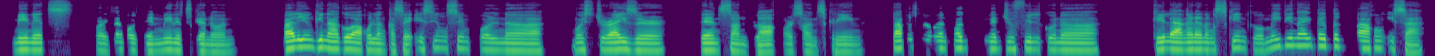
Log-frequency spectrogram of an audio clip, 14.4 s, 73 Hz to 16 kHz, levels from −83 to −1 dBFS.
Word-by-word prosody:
minutes. 140 -1 +1 0.2
For 130 - -2
example, 140 +3 -3
10 120 0 -2
minutes 135 -1 -1
gano'n. 115 -2 -2 0.5
Bale 160 +4 +8
yung 180 -1 -1
ginagawa 150 -4 +5
ko - - -1
lang 130 -1 0
kasi 120 0 -1
is 145 -1 -3
yung 160 -1 -8
simple 145 -3 -3
na 130 -1 +1 0.3
moisturizer, 140 -2 +2 0.4
then 135 0 +4
sunblock 115 -3 +1
or 120 - -5
sunscreen. 115 0 -4 0.3
Tapos, 160 +3 +3
naman 165 -2 -5
'pag 160 -1 +1 0.2
medyo 150 0 -4
feel 145 -1 -4
ko 140 0 -5
na, 135 -1 +1 0.6
kailangan 145 -1 +5
na 140 - +3
ng 140 - -4
skin 165 +3 -2
ko 130 -2 -5
may 170 +6 -2
dinadagdag 200 -2 0
pa 160 -2 +5
kong 165 -1 -4
isa, 110 -8 +1
140 Hz, 160 wpm, -25 LUFS, 130-155 Hz, 0.6 s, Bale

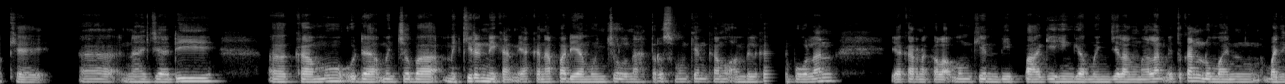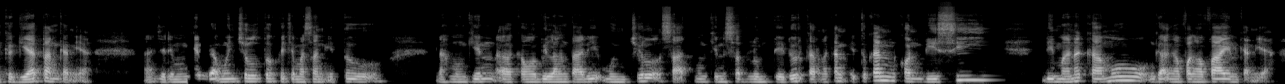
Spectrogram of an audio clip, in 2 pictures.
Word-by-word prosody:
oke, 125 -1 -4 0.6
eee, 125 -1 -2 0.2
nah 120 0 -1
jadi, 140 +5 +2 0.6
eee, 125 -1 +2
kamu 130 +4 +2
udah 125 -1 +4
mencoba 125 -1 +2
mikirin 145 +4 +2
nih 125 - +4
kan 115 - 0
ya, 125 - +1
kenapa 125 +2 +2
dia 125 -1 +5
muncul? 120 +1 -1
Nah 120 0 -5
terus - - -3
mungkin 130 +1 -3
kamu 130 0 -1
ambil 120 0 -1
kesimpulan, 150 +1 -1 0.5
ya 120 - 0
karena 120 -1 0
kalau 115 0 +3
mungkin 125 -1 -1
di 125 0 -1
pagi 120 0 +1
hingga 125 0 +2
menjelang 120 0 +1
malam 125 +3 +2
itu 120 - -3
kan 155 -1 +3
lumayan 120 -1 0
banyak 120 0 +2
kegiatan 120 +4 +3
kan - - -2
ya. - - -6 0.5
Ah 110 - -7
jadi 120 0 -2
mungkin 120 +1 -4
nggak - - +3
muncul 130 +2 +1
tuh - - -1
kecemasan 120 -1 -2
itu. 130 +1 -3 0.6
Nah 115 - -4
mungkin, 125 +2 -2
eee, 120 - +1
kamu 120 0 0
bilang 125 -1 +3
tadi 120 +3 +1
muncul 125 +6 -1
saat 155 - -3
mungkin 125 -1 -6
sebelum 120 0 -3
tidur 135 +5 0
karena 120 0 -2
kan 155 0 0
itu - - -10
kan 185 -1 +5
kondisi 195 +10 -1 0.4
di 130 - 0
mana 125 +4 +2
kamu 170 +5 +2
nggak 125 - +2
ngapa-ngapain 125 +1 +4
kan - - -3
ya. - - -6
125 Hz, 160 wpm, -22 LUFS, 120-130 Hz, 0.6 s, dia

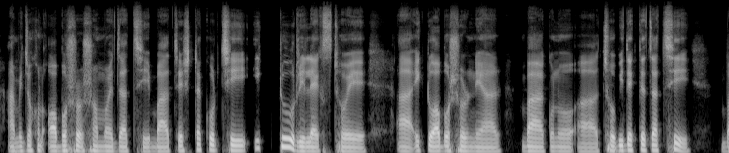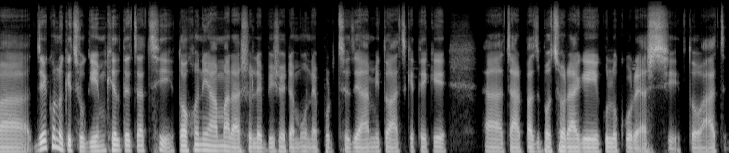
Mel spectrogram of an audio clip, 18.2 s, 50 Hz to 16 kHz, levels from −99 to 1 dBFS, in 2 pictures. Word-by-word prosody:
আমি 105 +1 -2
যখন 115 -1 -1 0.2
অবসর 115 +1 +2
সময়ে 110 -2 0
যাচ্ছি 100 0 -1 0.2
বা 100 - +3 0.2
চেষ্টা 115 +4 0
করছি, 125 -1 +2 0.3
একটু 180 +5 -1 0.2
রিল্যাক্সড 105 -1 +2
হয়ে 100 -1 +3 0.5
আ - - +2 0.2
একটু 115 +1 0
অবসর 110 0 +1
নেওয়ার 95 -1 0 0.4
বা 110 -1 +5 0.2
কোনো 105 -1 -2 0.2
আ - - -1 0.3
ছবি 115 +1 +3
দেখতে 130 +2 +3
চাচ্ছি 130 +4 +3 0.6
বা 100 0 +2 0.4
যেকোনো 180 +2 +4
কিছু 120 -3 +2
গেম 110 +1 +3
খেলতে 125 -2 +3
চাচ্ছি, 120 -1 -2 0.2
তখনই 130 +2 +2
আমার 110 -2 0
আসলে 100 0 -1
বিষয়টা 100 0 -2
মনে 95 -2 -4
পড়ছে 95 +1 -6
যে, 100 - +1
আমি 100 +1 -4
তো - - 0
আজকে 100 +2 -8
থেকে 100 +2 -2 0.6
আ - - 0 0.2
৪ 95 -3 +1
৫ 100 -2 +1
বছর 105 +1 +2
আগে 95 0 +2
এগুলো 100 +1 0
করে 95 -2 0
আসছি। 90 - +2 0.2
তো - - -2 0.2
আজ 90 - -4
105 Hz, 160 wpm, -24 LUFS, 100-115 Hz, 0.6 s, বা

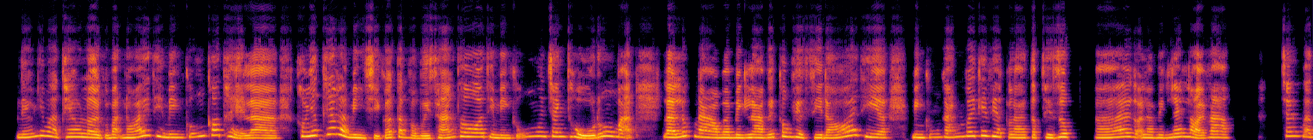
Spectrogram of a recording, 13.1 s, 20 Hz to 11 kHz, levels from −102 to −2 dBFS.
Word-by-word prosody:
nếu 250 +2 0
như 365 +3 0
mà 330 -5 0
theo 285 +1 +1
lời 245 -5 +3
của 200 - -3
bạn 225 0 -1
nói, 255 - +2
thì 335 -4 +2
mình 245 -2 0
cũng 280 +8 -3
có 415 0 0
thể 235 - 0
là 200 -1 +2 0.2
không 335 0 +2
nhất 390 +2 +3
thiết - - -2
là - - +4
mình 225 -2 +3
chỉ 185 -3 0
có 215 +6 -1
tập 260 +3 -2
vào 185 -3 -2
buổi 180 0 +2
sáng 210 +6 -1
thôi, 305 -2 +1
thì 250 - -2
mình 205 -2 -1
cũng 325 +7 -4
tranh 315 -1 0
thủ, 205 -11 +4
đúng 325 - +1
không 340 -3 +1
bạn? 280 - -1 0.3
Là 260 -3 +5
lúc 335 +6 0
nào 255 -5 +1
mà 225 0 +3
mình 220 0 +2
làm 230 -1 +3
cái 240 +3 -1
công 315 +1 -1
việc 260 -5 +1
gì 225 0 -1
đó 215 +1 0
ấy, 400 +3 0
thì, 280 -7 +1
à, 230 -1 -1 0.2
mình 240 -2 +1
cũng 250 +2 -8
gắn 265 +3 -3
với 345 +1 +1
cái 375 - +3
việc 315 -5 -1
là 225 -1 0
tập 225 - -3
thể 225 - +2
dục. 275 +4 +2 0.2
Đấy, 245 +6 +1
gọi 255 -4 -3
là 225 -1 +1
mình 220 +2 -1
len 290 +2 +1
lỏi 215 -8 +2
vào. 240 0 -2 0.5
Chắc 345 -1 -3
bạn 280 -3 -5
250 Hz, 305 wpm, -18 LUFS, 225-300 Hz, 0.5 s, Là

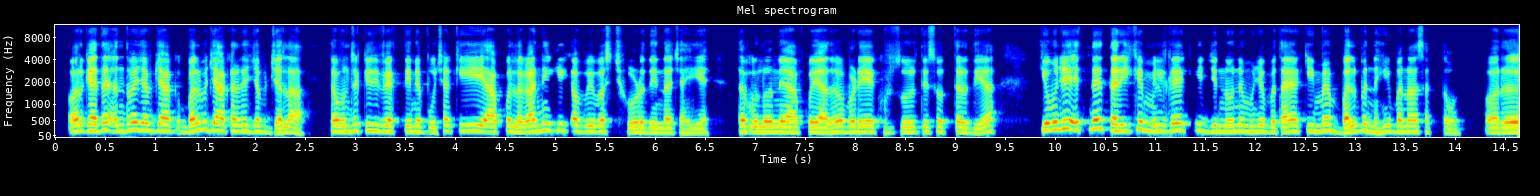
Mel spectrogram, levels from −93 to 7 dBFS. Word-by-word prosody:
और 180 +2 +3
कहते 200 +2 +5
हैं 205 - +2
अंत 190 +3 -3
में 230 - +4
जब 215 -1 +1
जा 195 -1 +4
बल्ब 190 +8 +2
जाकर 190 -2 +3
के 190 - -2
जब 175 -1 -4
जला 155 0 +1 0.3
तब 175 0 +4
उनसे 180 +4 -2
किसी 200 -1 -2
व्यक्ति 175 -1 0
ने 170 0 -1
पूछा 155 +2 -4
कि 190 -1 0
आपको 165 +2 -2
लगा 165 +2 +3
नहीं 210 +3 -4
कि 210 - -5
कभी 175 -1 0
बस 170 0 -1
छोड़ 150 +1 -2
देना 145 -2 -1
चाहिए? 135 0 -6 0.3
तब 175 -1 +2
उन्होंने 160 0 +2
आपको 155 0 0
याद 145 -1 +3
होगा 165 +2 +2
बड़ी 165 0 +2
खूबसूरती 155 +2 -6
से 165 +1 -5
उत्तर 155 -1 -2
दिया 145 +5 -2 0.5
कि 215 +1 +5
"मुझे 240 +3 +4
इतने 245 +4 +4
तरीक़े 195 +4 +4
मिल 190 -4 -3
गए 215 +3 +2
कि 210 -1 -9
जिन्होंने 180 +1 -2
मुझे 180 0 -3
बताया 160 +2 +1
कि 195 - -3
मैं 190 -2 -2
बल्ब 175 +7 +3
नहीं 175 -1 -4
बना 170 -1 0
सकता 165 -2 -9
हूँ।" 125 0 -10 0.2
और 150 0 0
175 Hz, 230 wpm, -24 LUFS, 155-195 Hz, 0.5 s, कहते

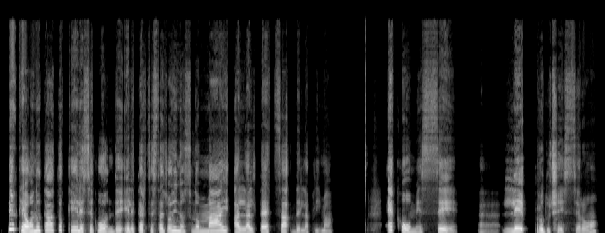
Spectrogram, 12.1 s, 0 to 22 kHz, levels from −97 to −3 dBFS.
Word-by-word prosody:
Perché 440 - +6
ho 235 +2 +8
notato 310 +4 +1
che 300 -3 0
le 275 -2 +3
seconde 245 -9 -2
e 225 - -1
le 230 +1 -5
terze 285 -1 -4
stagioni 275 +3 0
non 260 -6 0
sono 230 0 -7
mai 270 +5 +1
all'altezza 220 +3 -1
della 180 -3 -12
prima. 285 +7 -17 1.1
È 320 -2 +2
come 200 -7 -2
se, 210 -5 -2 0.4
ehm, 185 -1 -25
le 250 - +3
producessero 190 - -7
235 Hz, 110 wpm, -22 LUFS, 210-280 Hz, 1.1 s, ho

